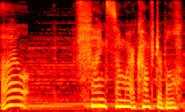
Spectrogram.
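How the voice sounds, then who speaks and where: A woman playing a gentle, cautious young forest dweller who speaks hesitantly in a fantasy visual novel. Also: deep voice, faint music behind. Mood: gentle, calm. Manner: hesitant, unhurried.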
